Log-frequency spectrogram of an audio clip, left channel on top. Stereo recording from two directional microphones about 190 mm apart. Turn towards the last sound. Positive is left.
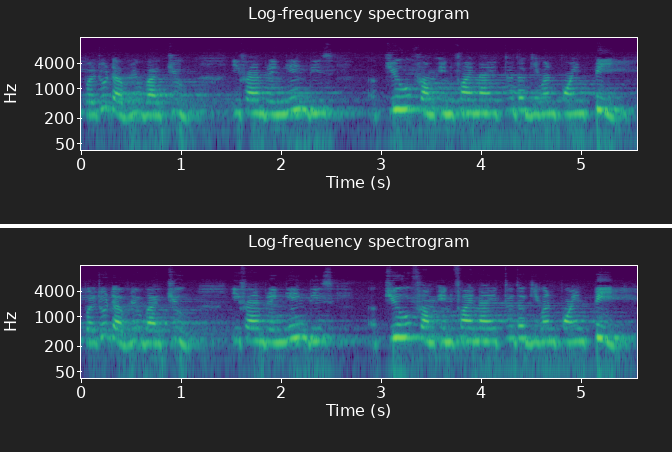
turn(degrees=-55)  # may be behind; listen again after turning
